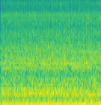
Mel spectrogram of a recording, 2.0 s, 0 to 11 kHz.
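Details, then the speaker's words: 2005 Honda Civic at idle just after power steering pump replacement and bleeding by turning the wheel lock to lock: smooth even idle, no whine or groan, no more foam in the fluid, pump working well. "hopefully you guys can see there no more foamy stuff the pump seems to be working really good"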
